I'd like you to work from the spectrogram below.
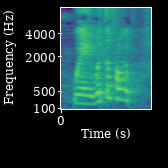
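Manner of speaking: ordinary talk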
